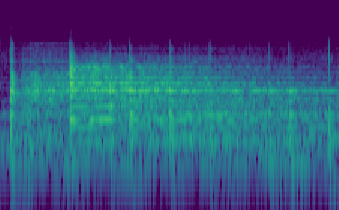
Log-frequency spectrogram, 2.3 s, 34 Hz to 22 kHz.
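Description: Electric guitar chords played through a BOSS SL-2 Slicer pedal, the sustained notes chopped into a fast, even, stuttering rhythm. A chord is struck at the start and again about half a second in.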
